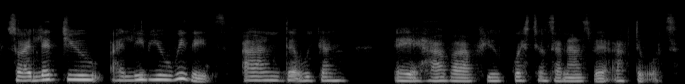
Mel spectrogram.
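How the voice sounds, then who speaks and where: A middle-aged woman with a Guatemalan accent making informal, halting remarks as a guest presenter on a video call. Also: on the low side, flat delivery, creaky, mellow. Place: online video call from abroad.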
